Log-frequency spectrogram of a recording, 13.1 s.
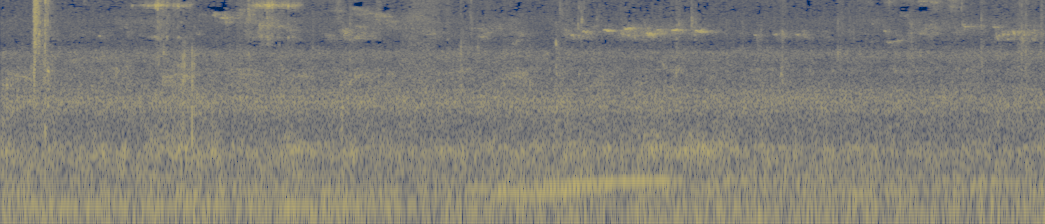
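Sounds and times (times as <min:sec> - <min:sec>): outdoor background hiss: 0:00.0 - 0:13.0
birds chirping: 0:01.2 - 0:13.0.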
